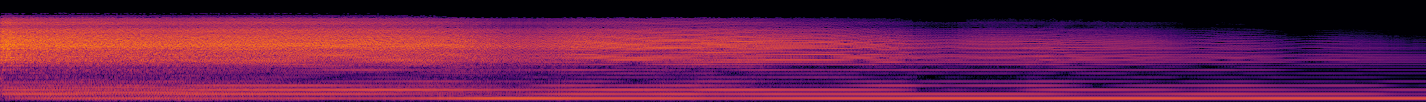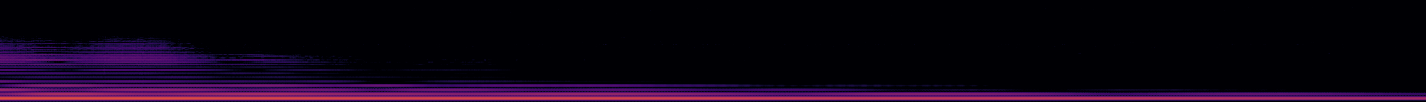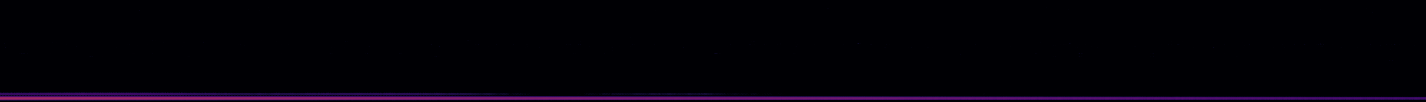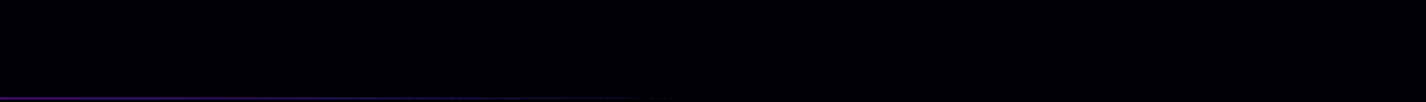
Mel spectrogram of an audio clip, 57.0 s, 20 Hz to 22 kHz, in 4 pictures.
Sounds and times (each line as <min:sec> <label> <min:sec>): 0:00.0 distorted guitar 0:27.8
